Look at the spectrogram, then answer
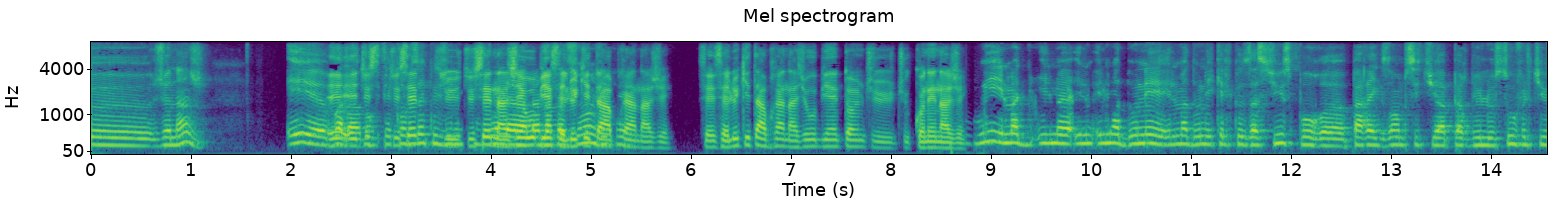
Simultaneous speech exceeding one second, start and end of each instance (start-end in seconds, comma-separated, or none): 2.3-5.4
